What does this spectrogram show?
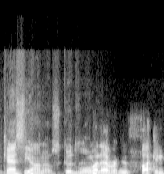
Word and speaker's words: Castellanos: They lost Bryce's boy Castellanos. Who you loved him. Not how you say his name. Castellanos.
